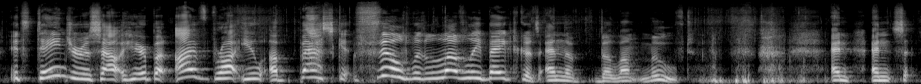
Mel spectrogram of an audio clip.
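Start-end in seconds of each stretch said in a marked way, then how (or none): 0.1-5.4 put-on high, loud, eager little girl. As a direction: call out sweetly to grandmother, pitched high.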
